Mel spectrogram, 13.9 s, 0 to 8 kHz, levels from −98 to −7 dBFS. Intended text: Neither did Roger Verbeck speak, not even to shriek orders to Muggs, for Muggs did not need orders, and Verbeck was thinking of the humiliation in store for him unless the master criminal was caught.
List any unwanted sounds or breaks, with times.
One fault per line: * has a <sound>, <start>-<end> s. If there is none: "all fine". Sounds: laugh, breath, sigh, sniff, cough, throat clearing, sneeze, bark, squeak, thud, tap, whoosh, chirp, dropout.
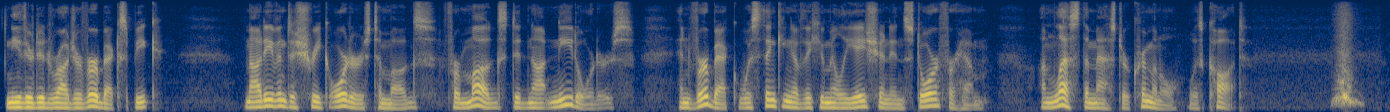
* has a whoosh, 13.3-13.6 s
